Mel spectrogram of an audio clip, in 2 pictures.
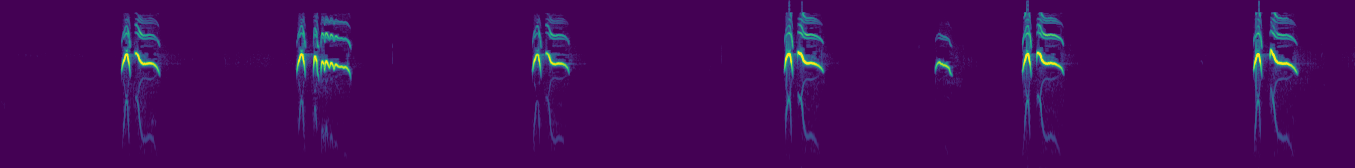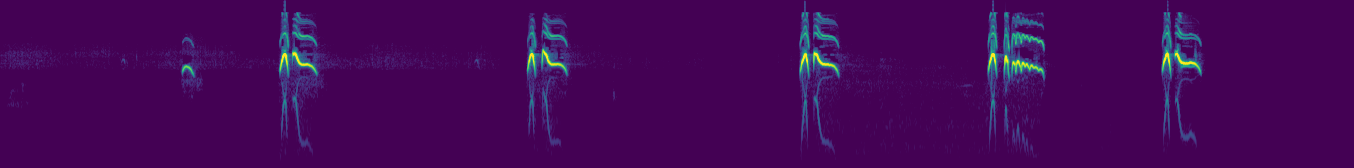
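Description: Dark-sided flycatcher calling: a short, thin, high note that slides down in pitch, repeated about every one and a half to two seconds, with two fainter, shorter notes in between.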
